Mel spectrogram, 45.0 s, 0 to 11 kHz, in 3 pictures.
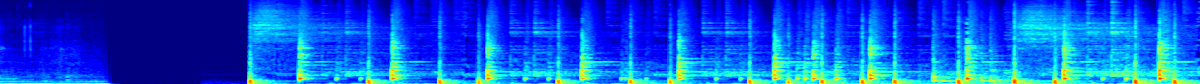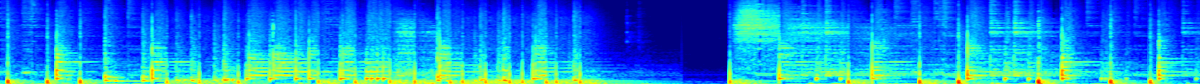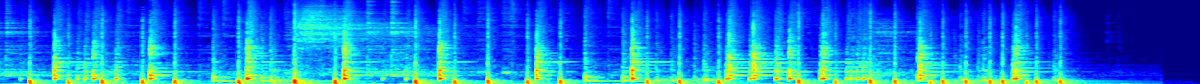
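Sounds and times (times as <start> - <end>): drum kit beat: 3.2 - 22.9, 24.2 - 43.5.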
